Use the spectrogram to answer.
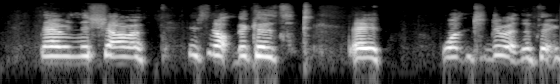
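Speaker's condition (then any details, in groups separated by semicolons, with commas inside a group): Spastic quadriplegic cerebral palsy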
